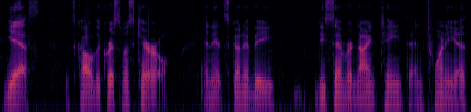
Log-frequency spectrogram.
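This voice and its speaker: An older American man speaking casually as an interview guest, in an earnest, halting, rambling way. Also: deep voice, expressive, gravelly. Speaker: interview guest promoting a community theater show.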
